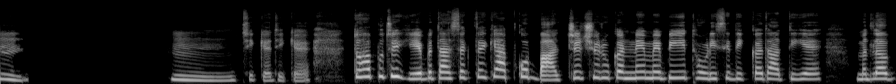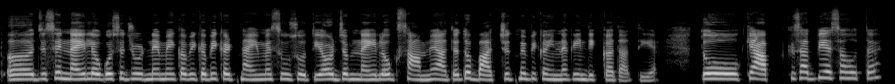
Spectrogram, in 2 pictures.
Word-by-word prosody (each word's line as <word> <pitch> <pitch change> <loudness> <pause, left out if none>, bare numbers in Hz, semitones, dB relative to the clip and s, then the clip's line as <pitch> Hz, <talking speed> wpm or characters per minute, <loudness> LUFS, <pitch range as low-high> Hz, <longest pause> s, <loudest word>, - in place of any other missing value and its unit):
हुँ। 210 -5 -4 1.4
हुँ। 190 -4 -5
ठीक 215 -3 -9
है, 175 - -3
ठीक 180 -1 -13
है। - - -6 0.4
तो 340 - +4
आप 360 +1 +3
मुझे 370 0 +5
ये 260 -6 +3
बता 285 +1 +2
सकते 305 +3 -2
हैं, 330 - -1
कि 365 - -3
आपको 340 +1 +2
बातचीत 210 +8 +3
शुरू 305 -1 +2
करने 290 0 +3
में 290 0 +2
भी 300 +1 +2
थोड़ी-सी 275 0 -1
दिक्कत 260 +1 -3
आती 240 -1 -2
है? 250 -1 -1 0.4
मतलब, 250 +1 0
अ, 235 +1 +2
जैसे 250 +4 0
नए 245 -2 +5
लोगों 250 -1 +3
से - - -1
जुड़ने 245 -1 0
में 245 0 0
कभी-कभी 245 0 -1
कठिनाई 230 -2 -1
महसूस 240 0 -4
होती 225 -1 -2
है? 230 - +2
और 240 0 +2
जब 245 - +1
नए 220 +1 +4
लोग 230 0 -1
सामने 225 -1 -1
आते 225 -1 0
हैं, 225 - -1
तो 285 - +1
बातचीत 225 +4 -3
में 260 - -1
भी 260 - -4
कहीं 245 -3 -2
न 230 +1 -1
कहीं 240 0 -4
दिक्कत 210 -2 -4
आती 175 0 -9
है। 180 - -11 0.4
तो, 255 -1 +5
क्या 270 -2 +5
आपके 235 +3 0
साथ 290 0 +1
भी 305 - +4
ऐसा 295 0 -1
होता 280 0 -5
है? 320 - -9
245 Hz, 210 wpm, -22 LUFS, 225-275 Hz, 1.4 s, मुझे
